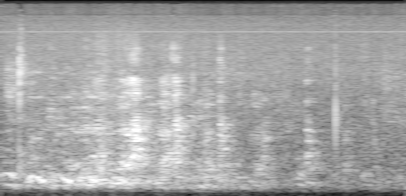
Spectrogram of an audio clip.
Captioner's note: mild laughter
